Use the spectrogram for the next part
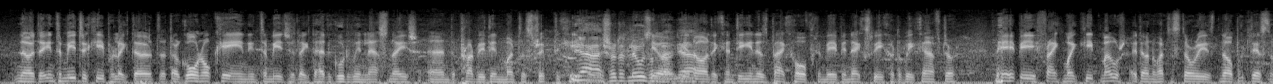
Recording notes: We were live in Netwatch Cullen Park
